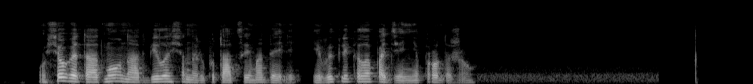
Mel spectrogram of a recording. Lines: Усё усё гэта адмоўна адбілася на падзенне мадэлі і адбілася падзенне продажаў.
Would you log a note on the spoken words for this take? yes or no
yes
